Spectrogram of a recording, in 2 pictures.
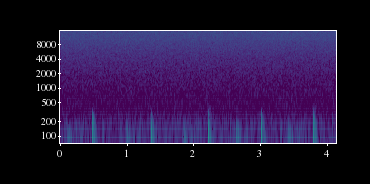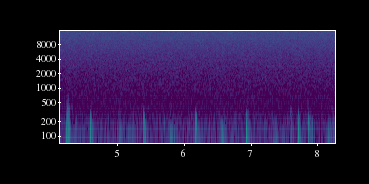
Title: Female heartbeat recording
